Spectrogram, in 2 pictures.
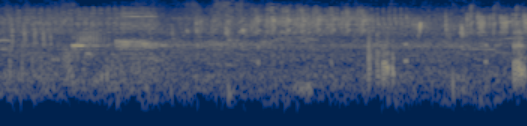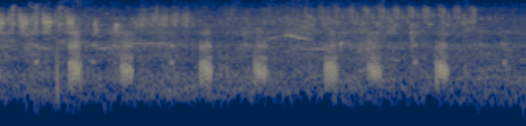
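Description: An American coot gives short, blunt clucking notes, several each second in an uneven run, over a busy chorus of high, twittering songbirds.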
